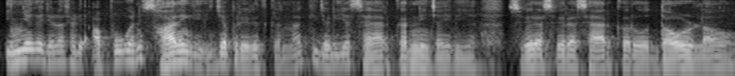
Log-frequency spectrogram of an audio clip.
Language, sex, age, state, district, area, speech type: Dogri, male, 18-30, Jammu and Kashmir, Udhampur, rural, spontaneous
